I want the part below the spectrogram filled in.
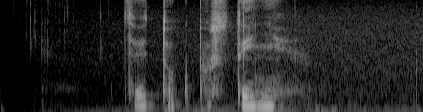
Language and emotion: Russian, neutral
